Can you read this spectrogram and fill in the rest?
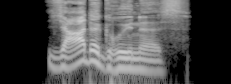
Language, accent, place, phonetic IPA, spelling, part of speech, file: German, Germany, Berlin, [ˈjaːdəˌɡʁyːnəs], jadegrünes, adjective, De-jadegrünes.ogg
- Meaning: strong/mixed nominative/accusative neuter singular of jadegrün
